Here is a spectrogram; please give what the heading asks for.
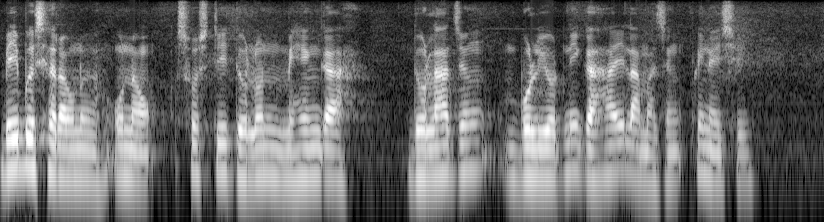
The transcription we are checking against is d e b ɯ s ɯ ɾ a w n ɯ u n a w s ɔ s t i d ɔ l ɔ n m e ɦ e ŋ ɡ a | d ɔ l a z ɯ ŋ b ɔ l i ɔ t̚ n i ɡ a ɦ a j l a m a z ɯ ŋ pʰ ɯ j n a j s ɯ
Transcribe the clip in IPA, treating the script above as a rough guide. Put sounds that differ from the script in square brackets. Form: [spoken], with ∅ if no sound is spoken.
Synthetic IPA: [b] e b ɯ s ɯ ɾ a w n ɯ u n a w s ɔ s t i d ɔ l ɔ n m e ɦ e ŋ ɡ a | d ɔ l a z ɯ ŋ b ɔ l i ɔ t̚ n i ɡ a ɦ a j l a m a z ɯ ŋ pʰ ɯ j n a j s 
